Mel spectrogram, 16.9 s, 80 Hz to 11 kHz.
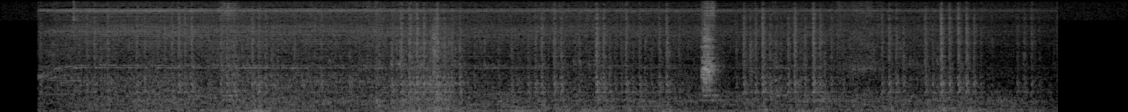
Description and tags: elevator-background
The backgound noise of an elevator.
background, campus-upf, elevator, lift, UPF-CS13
